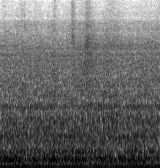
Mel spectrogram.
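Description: Steady low hum and hiss of room background noise, with no distinct events.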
